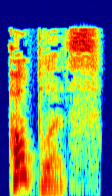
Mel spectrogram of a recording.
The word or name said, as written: hopeless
